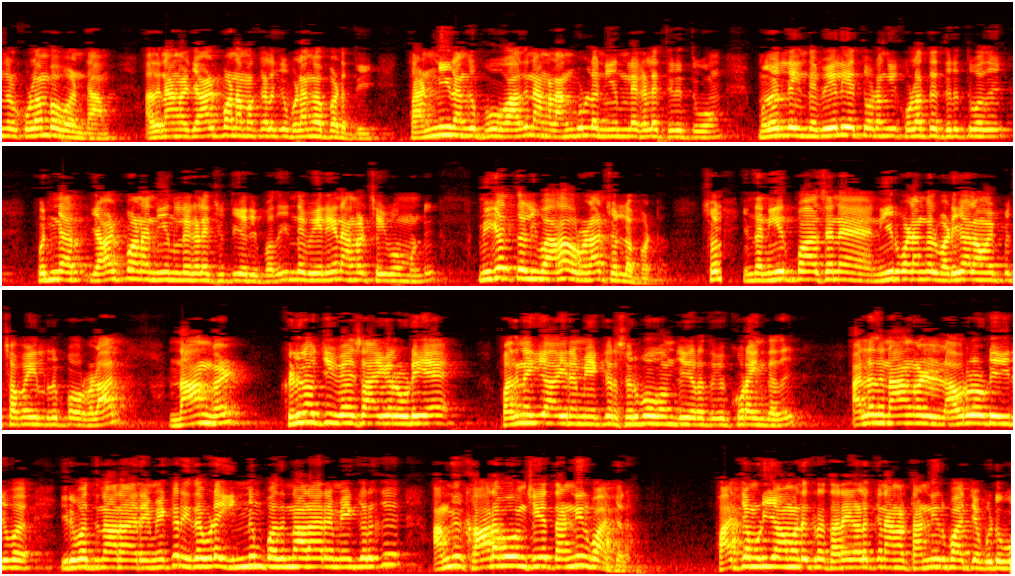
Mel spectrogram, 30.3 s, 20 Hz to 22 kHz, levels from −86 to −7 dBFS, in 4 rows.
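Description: Nothing in the recording stood out as a technical problem on listening.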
